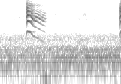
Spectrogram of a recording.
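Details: A red-breasted sapsucker utters a single harsh, nasal, down-slurred squealing mew, a second call just beginning at the end, with a quiet steady hum beneath.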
